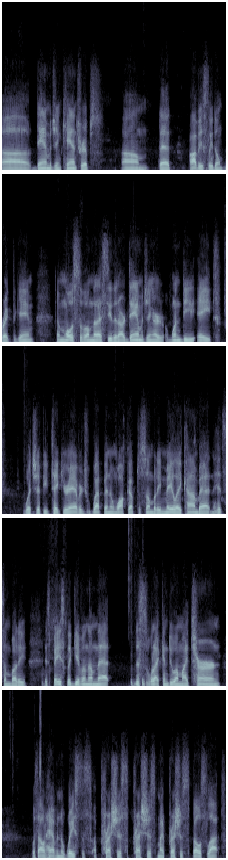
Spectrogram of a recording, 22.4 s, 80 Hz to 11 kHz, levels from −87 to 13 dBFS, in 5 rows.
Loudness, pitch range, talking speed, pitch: -19 LUFS, 95-110 Hz, 175 wpm, 100 Hz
